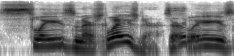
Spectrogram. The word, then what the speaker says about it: Schlesener: Slazner. Slazner. There it is. Slazner.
